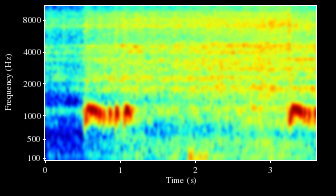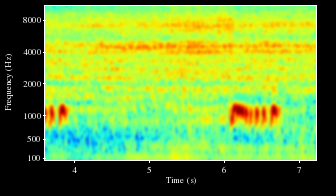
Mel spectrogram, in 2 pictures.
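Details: Zebra dove song played as a lure: three stuttering cooing phrases about three seconds apart, each rising then broken into quick beats, over a steady engine hum from passing motor traffic.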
